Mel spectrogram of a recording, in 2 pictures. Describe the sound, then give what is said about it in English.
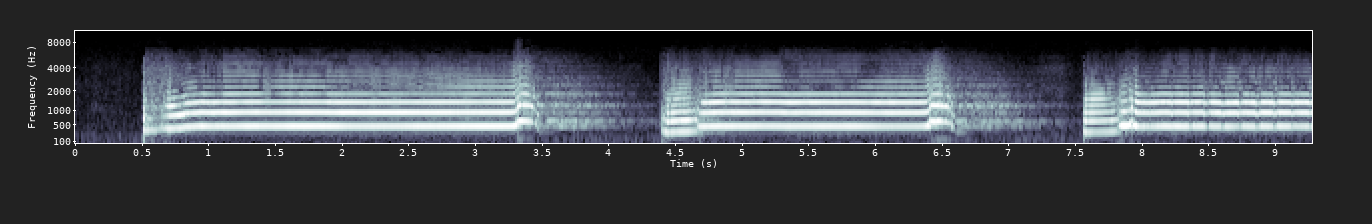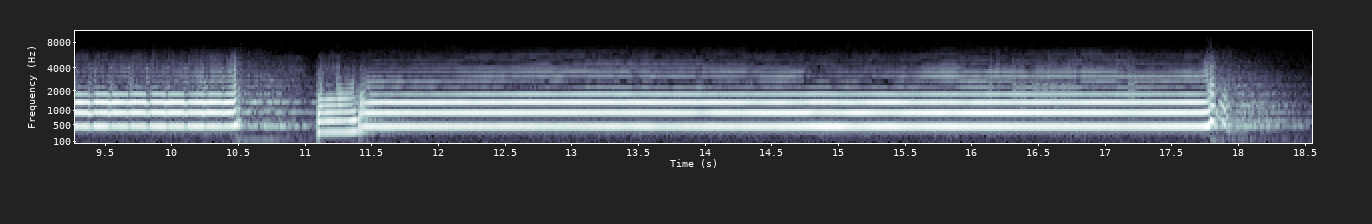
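Shofar blasts at a sacred prayer gathering: three calls of a few seconds each, then one long sustained note, every blast a bright, brassy, buzzing horn tone that ends with a quick upward flick. “The sacred gatherings of Israel were heralded by the sounding of the shofar, and this is a sacred gathering.”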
